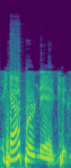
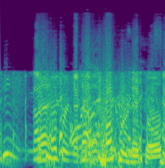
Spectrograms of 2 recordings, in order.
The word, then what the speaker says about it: Kaepernick: It's Kaepernick, not Pumpernickel.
